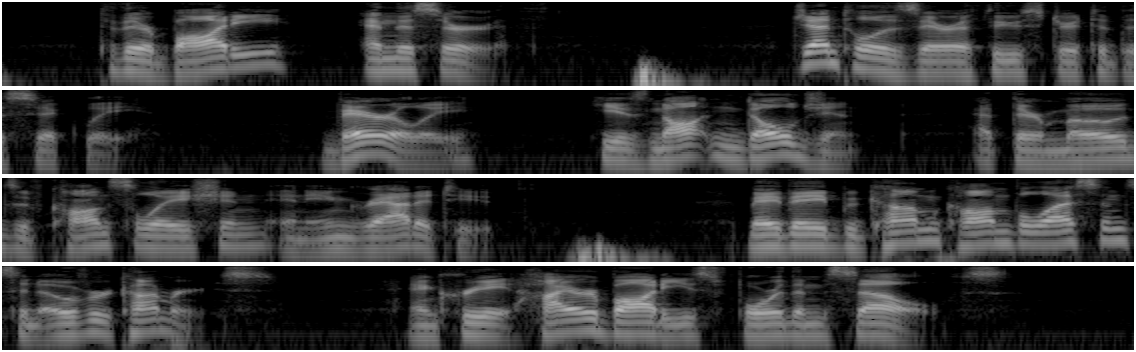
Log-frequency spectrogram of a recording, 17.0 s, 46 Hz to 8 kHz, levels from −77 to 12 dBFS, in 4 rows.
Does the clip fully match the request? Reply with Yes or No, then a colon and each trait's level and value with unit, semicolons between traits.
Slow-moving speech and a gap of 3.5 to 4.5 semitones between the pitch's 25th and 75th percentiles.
No: slow, 125 wpm; average, 5.3 semitones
